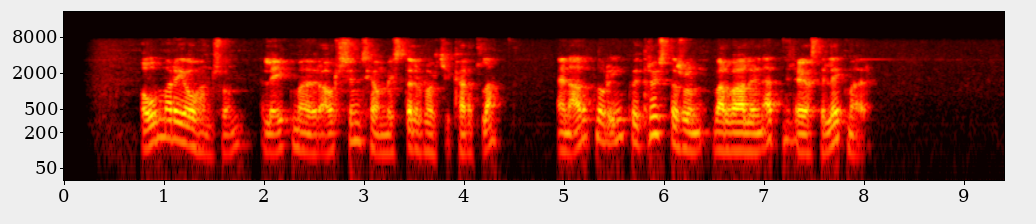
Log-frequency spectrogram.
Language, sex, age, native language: Icelandic, male, 20-29, Icelandic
